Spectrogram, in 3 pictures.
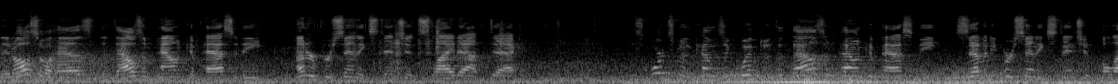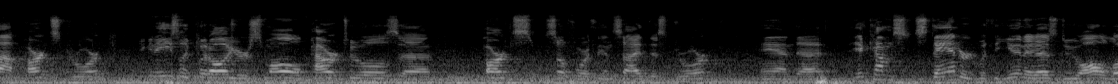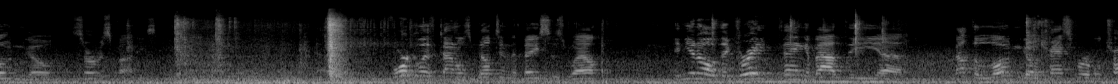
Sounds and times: Speech: 0.0s - 5.2s, 6.3s - 24.0s, 26.2s - 28.4s, 29.1s - 33.5s.

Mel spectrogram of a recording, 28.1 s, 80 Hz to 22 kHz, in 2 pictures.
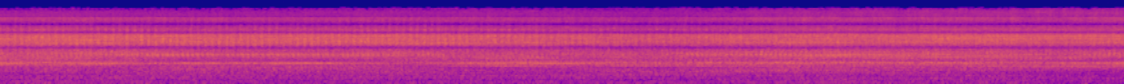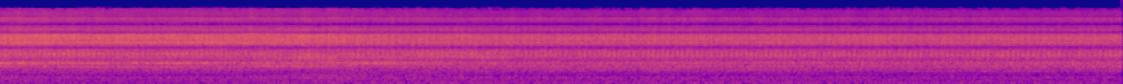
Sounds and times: Heavy engine (low frequency): 0.0s - 28.0s
Idling: 0.0s - 28.0s
Vehicle: 0.0s - 28.0s.

